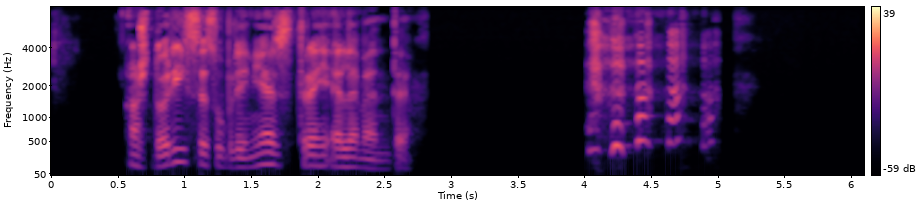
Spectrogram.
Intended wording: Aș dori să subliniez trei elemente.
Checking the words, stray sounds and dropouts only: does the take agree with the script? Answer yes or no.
no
